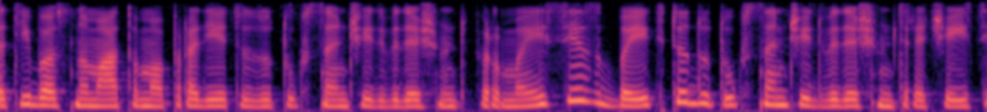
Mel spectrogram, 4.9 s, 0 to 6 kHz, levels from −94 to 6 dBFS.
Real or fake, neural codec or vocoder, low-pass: real; none; 5.4 kHz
